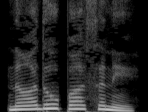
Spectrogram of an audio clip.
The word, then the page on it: ನಾದೋಪಾಸನೆ: kannada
